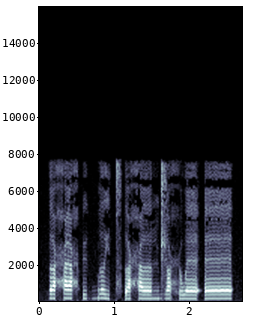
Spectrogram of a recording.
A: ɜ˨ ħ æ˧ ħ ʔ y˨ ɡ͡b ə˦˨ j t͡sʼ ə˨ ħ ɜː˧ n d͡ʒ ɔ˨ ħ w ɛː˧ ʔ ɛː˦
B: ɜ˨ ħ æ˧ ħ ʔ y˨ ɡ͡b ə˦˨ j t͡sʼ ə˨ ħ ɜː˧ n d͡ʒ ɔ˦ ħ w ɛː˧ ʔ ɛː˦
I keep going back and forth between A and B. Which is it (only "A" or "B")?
B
